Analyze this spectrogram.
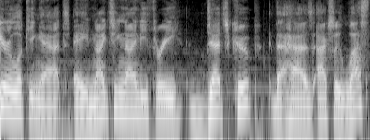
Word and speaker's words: DECH: seen one that is spelled d-e-c-h and you pronounce it dutch not dash we're learning all kinds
